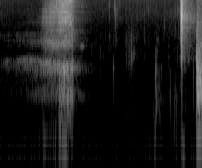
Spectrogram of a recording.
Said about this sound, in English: Let me get a little sip of my coffee here.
